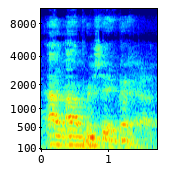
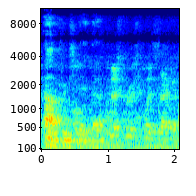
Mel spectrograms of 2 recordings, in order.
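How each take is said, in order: First: Said in the usual way. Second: Quieter repeat. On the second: Real, not acted. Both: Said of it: "thanking the laughing woman".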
